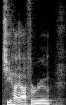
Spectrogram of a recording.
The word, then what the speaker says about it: Chihayafuru: Chihayafuru.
